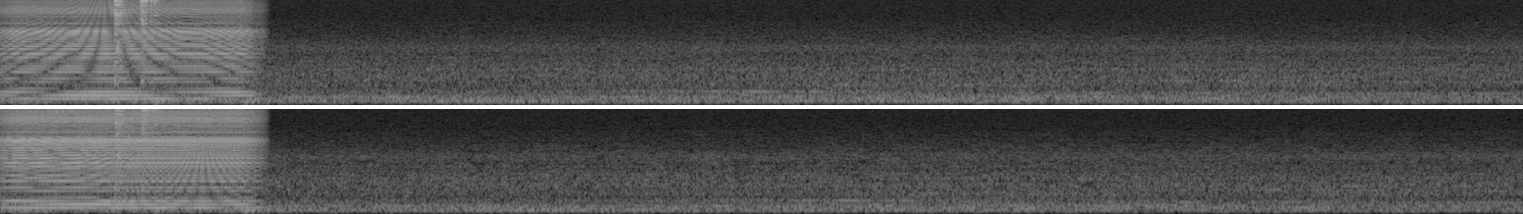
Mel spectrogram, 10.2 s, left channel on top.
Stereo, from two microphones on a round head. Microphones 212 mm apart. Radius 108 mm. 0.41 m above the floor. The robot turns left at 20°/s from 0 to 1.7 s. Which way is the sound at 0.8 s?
60° left (ahead or behind).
